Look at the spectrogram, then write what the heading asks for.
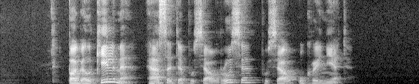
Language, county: Lithuanian, Kaunas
